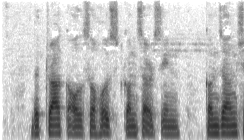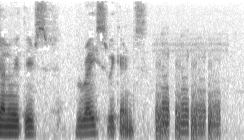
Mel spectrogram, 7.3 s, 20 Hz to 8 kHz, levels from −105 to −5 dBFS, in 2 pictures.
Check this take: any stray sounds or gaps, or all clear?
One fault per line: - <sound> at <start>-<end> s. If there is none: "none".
- laugh at 6.0-7.0 s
